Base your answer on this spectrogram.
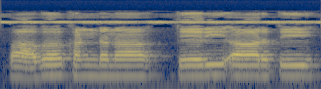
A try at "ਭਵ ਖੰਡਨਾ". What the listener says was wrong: ਭਵ ਖੰਡ ਨਾ ਇਸ ਤਰ੍ਹਾਂ ਨਹੀਂ ਕਹਿਣਾ ਭਵ ਖੰਡਨਾ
